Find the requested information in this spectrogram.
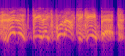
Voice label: player killed ally, mood low, speech hun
